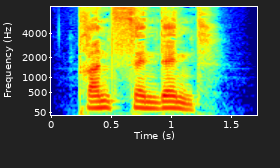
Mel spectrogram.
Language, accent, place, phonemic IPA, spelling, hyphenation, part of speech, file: German, Germany, Berlin, /ˌtʁanst͡sɛnˈdɛnt/, transzendent, trans‧zen‧dent, adjective, De-transzendent.ogg
- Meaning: 1. transcendent 2. transcendental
